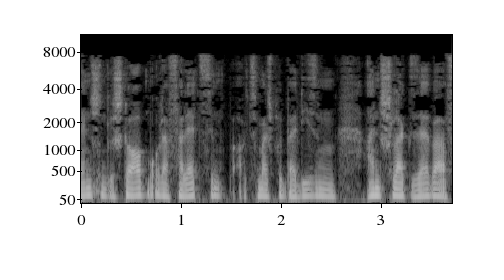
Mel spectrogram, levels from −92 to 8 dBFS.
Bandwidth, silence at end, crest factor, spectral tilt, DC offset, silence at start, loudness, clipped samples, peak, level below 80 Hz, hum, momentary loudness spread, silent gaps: 8 kHz; 0 s; 16 dB; -6 dB/octave; under 0.1%; 0 s; -27 LUFS; under 0.1%; -10 dBFS; -42 dBFS; none; 8 LU; none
